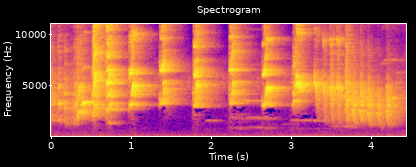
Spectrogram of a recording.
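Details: Madura long-tailed shrike, a champion-class bird whose song serves as a tutoring model: sharp, loud chips repeated roughly every half second, then a fast buzzy chatter.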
